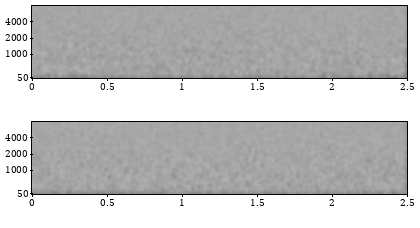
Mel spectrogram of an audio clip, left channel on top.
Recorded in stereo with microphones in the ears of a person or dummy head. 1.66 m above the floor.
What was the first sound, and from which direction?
Only background noise.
